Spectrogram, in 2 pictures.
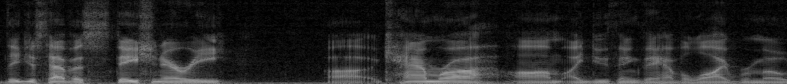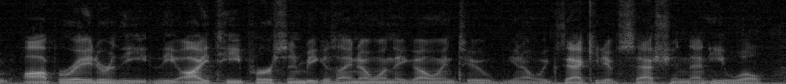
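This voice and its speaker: A man with a deep but forceful, bright voice talks in a meeting discussion, slightly noisy behind him. He answers hesitantly, adding qualifications as he goes. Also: flat delivery, normal speed. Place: town committee meeting room. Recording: noisy meeting room recording.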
